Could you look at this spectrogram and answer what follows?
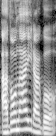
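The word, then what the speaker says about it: אֲדֹנָי: 여호와라는 단어를 유대인들은 아도나이라고, 이제 나의 주님이라고 읽는데, 나의 주님이 어떤 분인지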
